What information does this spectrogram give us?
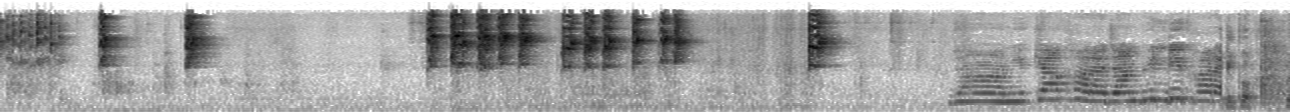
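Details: Blue Fischer's lovebird chattering with strings of rapid, shrill, buzzy chirps that come in fast bursts, then a drawn-out, wavering, voice-like sound takes over toward the end.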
